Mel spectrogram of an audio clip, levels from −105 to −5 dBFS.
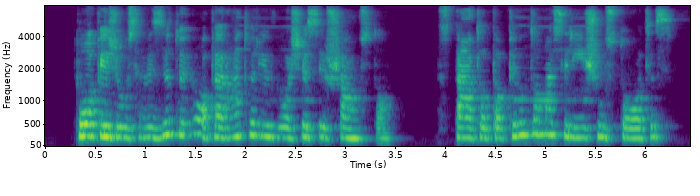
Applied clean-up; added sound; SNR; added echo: neural mask model DeepFilterNet 3.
